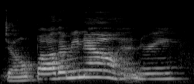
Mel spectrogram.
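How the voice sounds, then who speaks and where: A woman's voice: high-pitched, animated, a little slow. A woman voicing scornful, dismissive male pirate bunny crewmates, taunting in a children's storybook read-aloud. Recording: roomy echo.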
